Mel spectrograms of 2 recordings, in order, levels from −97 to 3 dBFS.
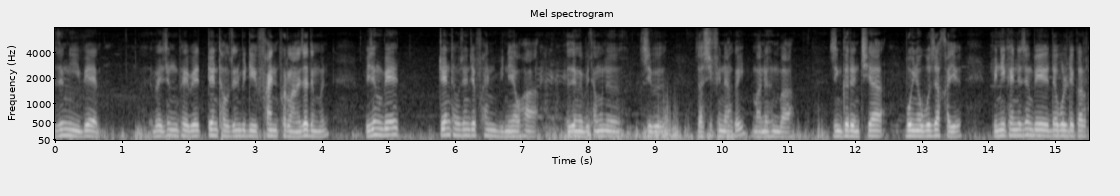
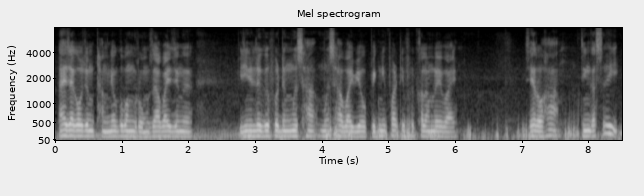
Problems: low volume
